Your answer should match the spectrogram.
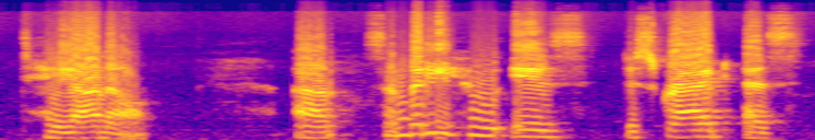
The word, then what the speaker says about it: Tejano: It's pronounced Tejano.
